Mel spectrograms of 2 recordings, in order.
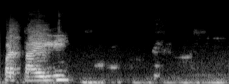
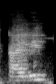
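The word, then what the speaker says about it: ptyalin: अब इस लार में एक और एंजाइम है जिसका नाम है पटालीन। इसका नाम है टलीन। पी साइलेंट रहता है।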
